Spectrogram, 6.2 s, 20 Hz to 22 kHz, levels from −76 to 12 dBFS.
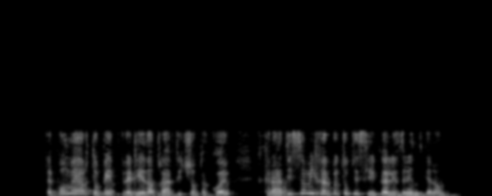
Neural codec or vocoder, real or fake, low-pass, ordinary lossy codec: codec, 24 kHz, 0.9 kbps, WavTokenizer, medium speech release version 2; fake; 7.2 kHz; none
